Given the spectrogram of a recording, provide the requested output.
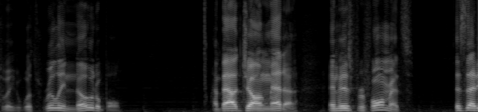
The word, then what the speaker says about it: Njongmeta: Bricktop says the N is silent. Yes, Maema Njongmeta. That N up front is silent.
